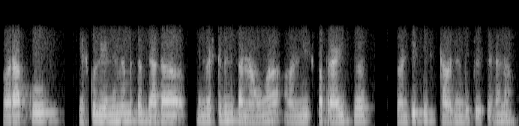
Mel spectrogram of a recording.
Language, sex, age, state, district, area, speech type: Hindi, male, 30-45, Madhya Pradesh, Balaghat, rural, conversation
